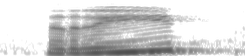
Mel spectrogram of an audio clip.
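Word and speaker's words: read: இப்போ நமக்கு இதோட பாஸ்ட் பார்ட்டிசிபிள் எப்படி ப்ரொனவுன்ஸ் பண்ணணும்னு தெரியணும் இல்லையா? ரீட், ரெட், ரீடிங், அதான் இதோட 4 ஃபார்ம்ஸ்.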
